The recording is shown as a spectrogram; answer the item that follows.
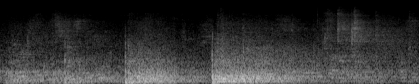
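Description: Two heavy thumps of a gymnast's feet striking a sprung floor during a tumbling pass, about a second apart, each ringing on in the large hall.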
